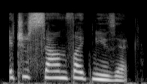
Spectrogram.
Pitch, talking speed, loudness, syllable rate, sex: 265 Hz, 205 wpm, -15 LUFS, 4.8 syllables/s, female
